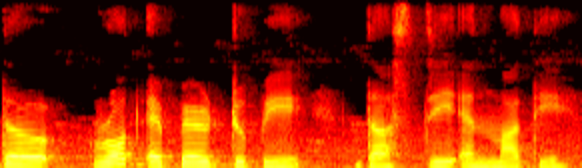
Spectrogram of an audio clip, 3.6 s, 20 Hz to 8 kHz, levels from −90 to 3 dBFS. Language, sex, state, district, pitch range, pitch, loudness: English, female, Nagaland, Dimapur, 180-210 Hz, 200 Hz, -16 LUFS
